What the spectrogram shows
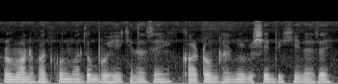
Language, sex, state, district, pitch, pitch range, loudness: Nagamese, male, Nagaland, Dimapur, 110 Hz, 110-120 Hz, -18 LUFS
